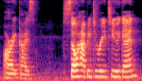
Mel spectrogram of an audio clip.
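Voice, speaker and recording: With a slightly high voice, a woman teacher reads aloud from a picture book for children, delivering it expressively with dramatic pauses and stretched phrase endings.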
